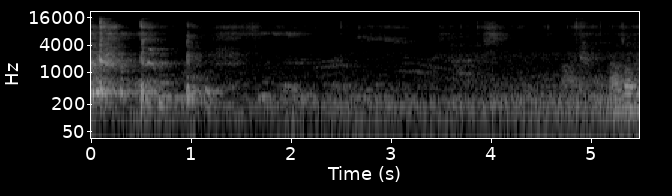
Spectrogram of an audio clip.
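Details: Short burst of several quick coughs, quieter room sound, then coughing again, from a patient with fever and cough at an alternative therapy session; cough.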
